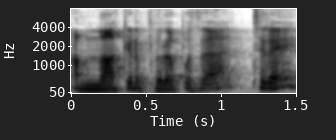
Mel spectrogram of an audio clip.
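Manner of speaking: usual speaking voice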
